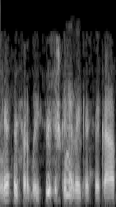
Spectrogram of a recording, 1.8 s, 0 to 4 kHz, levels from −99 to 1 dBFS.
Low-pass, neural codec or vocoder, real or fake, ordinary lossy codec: 3.6 kHz; codec, 16 kHz, 4 kbps, FunCodec, trained on LibriTTS, 50 frames a second; fake; MP3, 24 kbps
